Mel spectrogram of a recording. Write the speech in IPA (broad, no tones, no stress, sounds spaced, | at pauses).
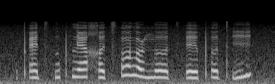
pʼ æ t͡sʼ ʊ pʰ l æ χ ə t͡sʼ ɔ lˠ ə˞ ŋ ʌː t͡sʼ ɛ pʼ ʌ tʼ ɪ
